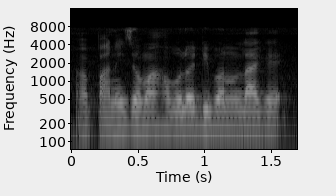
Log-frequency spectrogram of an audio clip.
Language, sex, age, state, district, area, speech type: Assamese, male, 18-30, Assam, Golaghat, urban, spontaneous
